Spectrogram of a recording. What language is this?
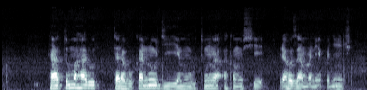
Kinyarwanda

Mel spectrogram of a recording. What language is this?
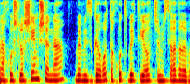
Hebrew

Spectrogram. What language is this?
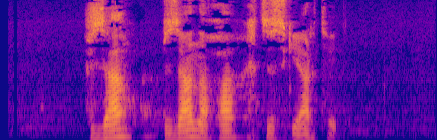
Abkhazian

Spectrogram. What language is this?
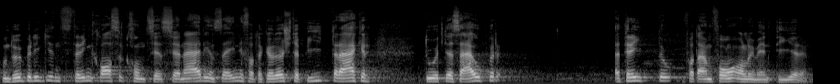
Swiss German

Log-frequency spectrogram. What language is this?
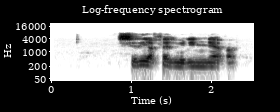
Kabyle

